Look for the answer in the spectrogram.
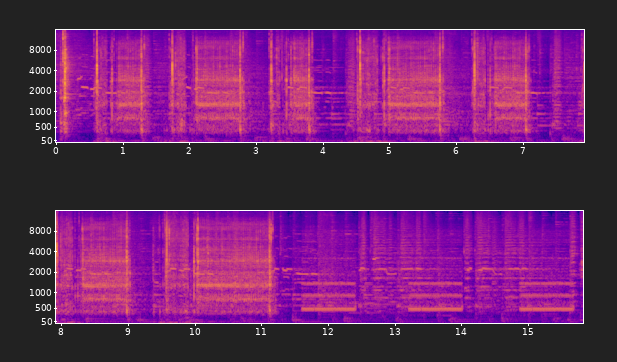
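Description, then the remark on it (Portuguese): A phone number is dialed: a stretch of clattering, mechanical bursts gives way to a run of short, evenly spaced keypad tones, clear, with no one talking. “Peraí, vou ligar.”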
